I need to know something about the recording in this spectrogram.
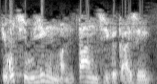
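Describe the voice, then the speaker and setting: An actor playing a casual, curious, impatient adventurer in a radio drama, speaking with a Hong Kong Cantonese accent. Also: male voice, medium pitch, very animated, fairly quick, crowd noise, close to an everyday voice. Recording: dull, muffled radio-style recording. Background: background music.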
